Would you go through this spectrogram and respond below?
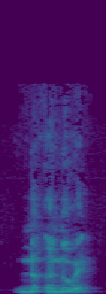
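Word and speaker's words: Noé: How is it pronounced? – Noe.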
